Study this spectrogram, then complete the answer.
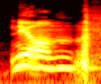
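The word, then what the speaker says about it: NEOM: Ne- oh, yeah, neon. Yeah. – Neon.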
